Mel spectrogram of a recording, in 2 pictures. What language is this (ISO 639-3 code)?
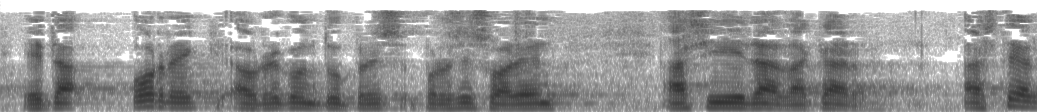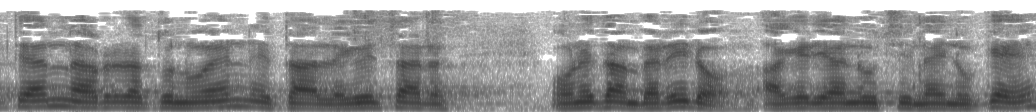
eus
